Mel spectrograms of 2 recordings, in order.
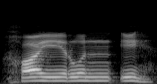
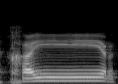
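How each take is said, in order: First: "khairun" chanted higher with a clear held n before "ih"; sustained recitation of "khairun ih"; joined form. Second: "Khair" chanted higher with a long held ai; long drawn "Khair" on a steady note; lengthened ending. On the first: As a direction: link "khairun" into "ih", slowly. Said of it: "Maka menjadi". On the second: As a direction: stretch the middle of "Khair" before the stop. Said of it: "jadinya panjang ya". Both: Shown as a demonstration.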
